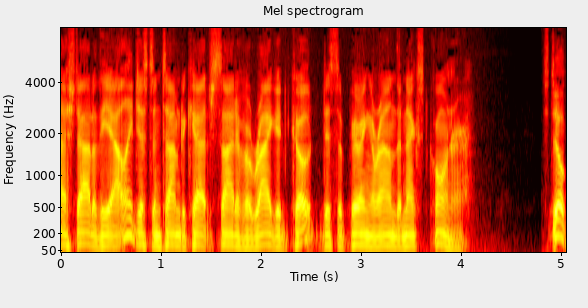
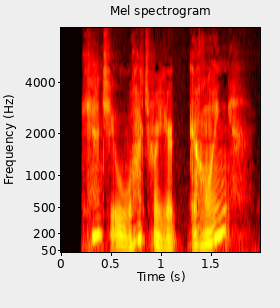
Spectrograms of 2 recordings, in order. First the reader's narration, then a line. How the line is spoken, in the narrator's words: came a mutter from under him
